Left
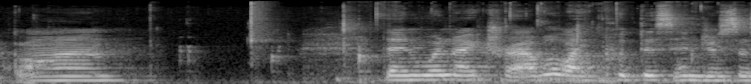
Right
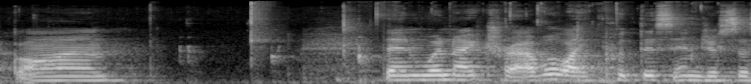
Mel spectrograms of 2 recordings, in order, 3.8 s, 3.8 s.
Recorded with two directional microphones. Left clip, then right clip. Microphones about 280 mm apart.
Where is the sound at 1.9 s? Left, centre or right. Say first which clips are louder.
Right 3 dB; right.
